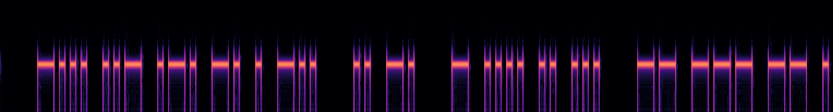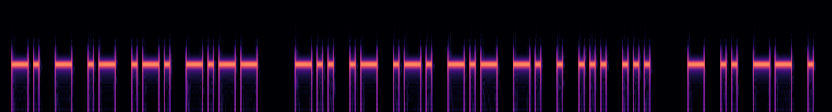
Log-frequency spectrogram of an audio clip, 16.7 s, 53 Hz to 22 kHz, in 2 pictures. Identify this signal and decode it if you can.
Morse code, heard as a keyed tone, about 22 wpm, 700 Hz. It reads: BURNED IN THIS MOMENTARY DARKNESS TIME
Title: A Sound Of Thunder 22wpm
